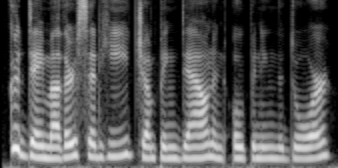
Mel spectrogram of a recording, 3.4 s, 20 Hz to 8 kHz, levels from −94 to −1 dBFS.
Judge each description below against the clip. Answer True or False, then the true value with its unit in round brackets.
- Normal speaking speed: True (195 wpm)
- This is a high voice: True (215 Hz)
